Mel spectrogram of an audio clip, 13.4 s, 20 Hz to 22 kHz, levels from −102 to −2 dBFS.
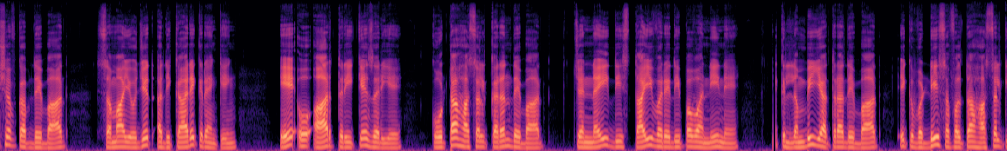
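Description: At 10.30 s the speech cuts out for about 41 ms and comes back at 10.35 s with the gap simply skipped over, not paused. That's a Bluetooth dropout, likely a couple of packets missing the headphones' deadline, leaving a short silence.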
